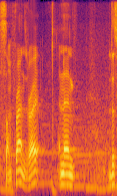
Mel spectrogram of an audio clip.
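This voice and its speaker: With music playing behind him, a man with an American accent speaks at a medium pitch. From Qatar, Sudanese family. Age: 30s. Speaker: entrepreneur. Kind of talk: casual chat.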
